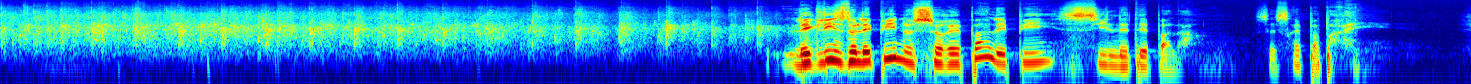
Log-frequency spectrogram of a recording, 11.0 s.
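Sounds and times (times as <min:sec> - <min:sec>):
audience applauding: 0:00.0 - 0:06.2
speech: 0:05.9 - 0:10.3.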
